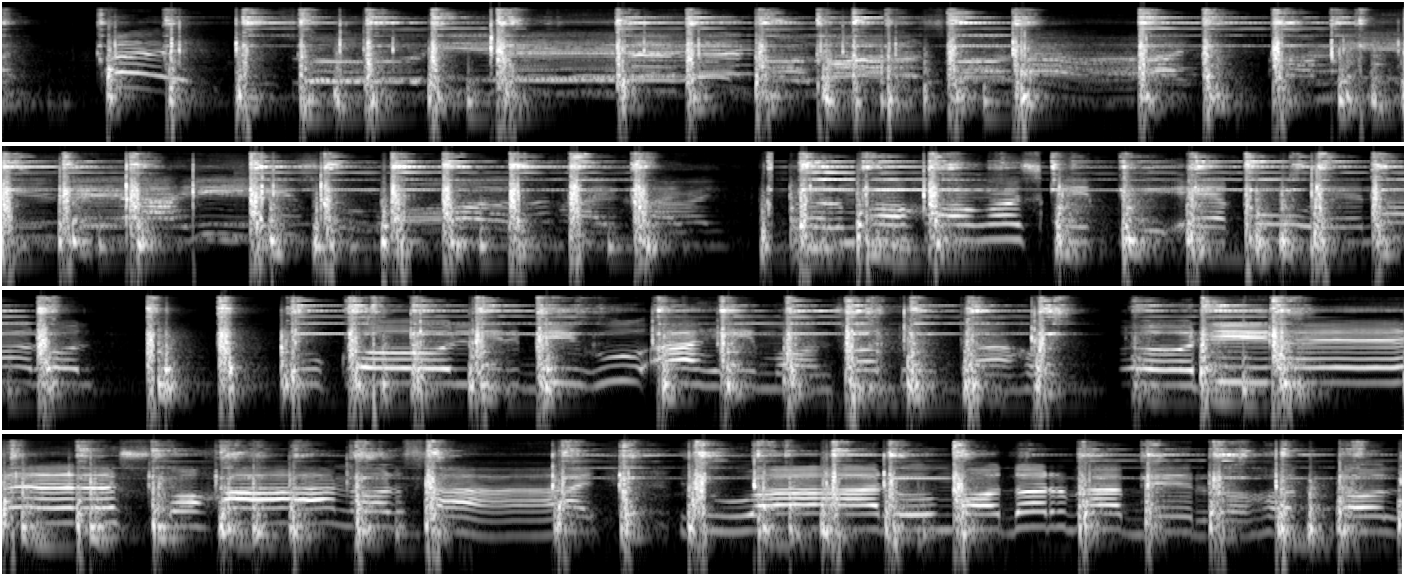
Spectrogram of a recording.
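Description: Assamese Bihu folk music: dhol drums beating a fast, steady rhythm under a singing voice.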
